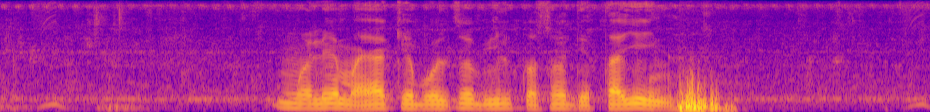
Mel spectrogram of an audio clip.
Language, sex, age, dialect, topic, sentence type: Marathi, male, 31-35, Varhadi, banking, question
